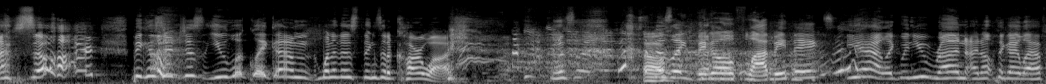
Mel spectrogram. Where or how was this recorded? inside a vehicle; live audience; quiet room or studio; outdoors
live audience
